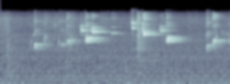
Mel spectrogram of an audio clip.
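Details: European goldfinch giving a quick series of bright, high twittering notes with tinkling upward and downward slurs, over soft background hiss and low hum.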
